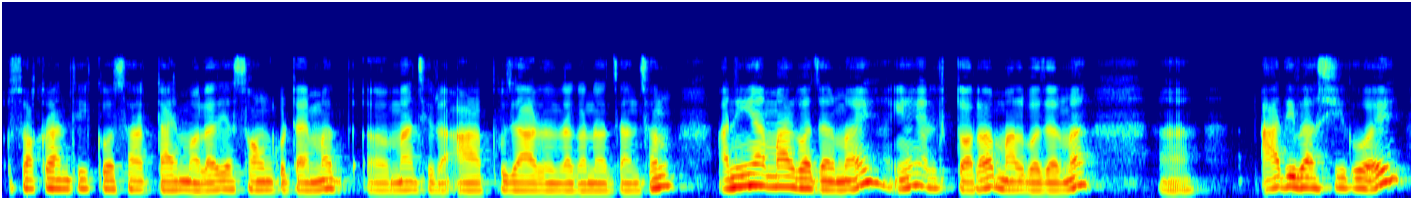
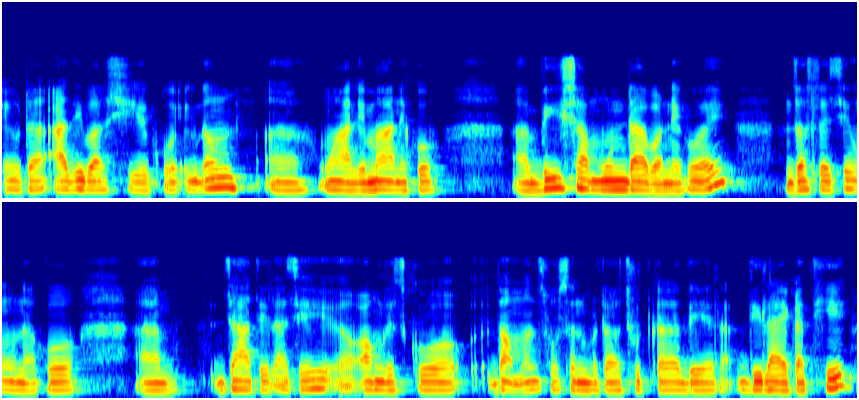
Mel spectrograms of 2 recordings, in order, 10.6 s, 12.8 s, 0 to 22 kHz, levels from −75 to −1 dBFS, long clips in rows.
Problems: none marked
